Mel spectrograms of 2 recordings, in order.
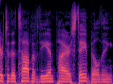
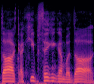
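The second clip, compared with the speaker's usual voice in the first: normal talking voice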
